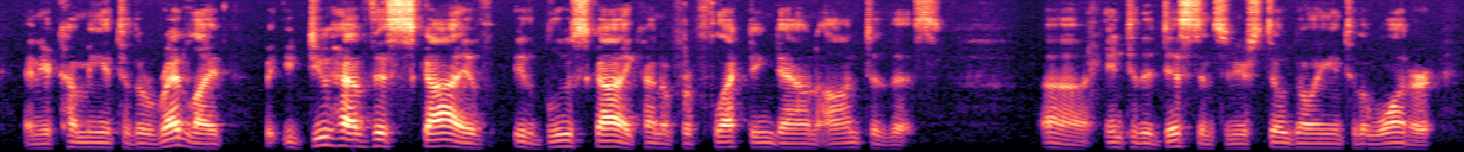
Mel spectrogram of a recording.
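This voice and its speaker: A man speaks in a normal speaking voice at a fairly low pitch. His pace is moderate and his pitch variation ordinary. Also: big swings in loudness. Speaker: painting teacher. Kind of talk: art class lecture.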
